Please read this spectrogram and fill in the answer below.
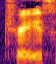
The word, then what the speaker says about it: Tres: He's at Trace, which is spelled T-R-E-S, write stuff.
